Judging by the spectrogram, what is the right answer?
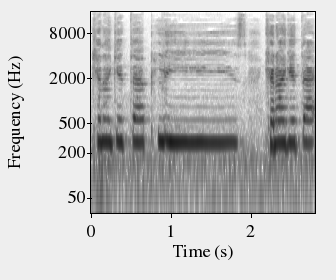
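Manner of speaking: put-on sweet, very high, slow little-kid baby voice. Showing how to ask for something sweetly: sweet baby voice. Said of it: "You have to put your baby voice on and you have to look sweet like this".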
